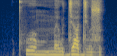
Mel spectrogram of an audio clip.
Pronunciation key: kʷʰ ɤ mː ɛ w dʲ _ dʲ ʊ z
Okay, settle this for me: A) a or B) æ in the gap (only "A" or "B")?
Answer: A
